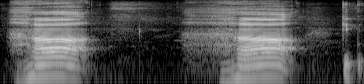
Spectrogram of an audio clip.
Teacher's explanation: ہا، ہا، ایک بھاری آواز کے ساتھ اس کا مخرج حمزہ کی طرح بالکل سیم۔ انر تھروٹ، تھروٹ کا جو تیسرا حصہ ہے اندرونی گلا، وہاں سے اس کا مخرج ہے، اس کی آواز پروڈیوس ہوتی ہے۔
